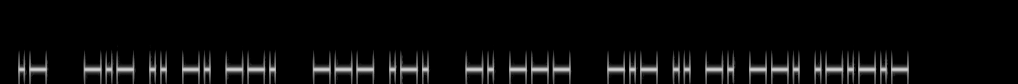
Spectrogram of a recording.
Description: Morse code, heard as a keyed tone, about 22 wpm, 700 Hz. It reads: A KING OR NO KING.
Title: Sentences from Top 600 Words 22wpm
